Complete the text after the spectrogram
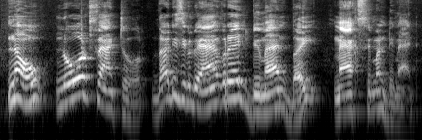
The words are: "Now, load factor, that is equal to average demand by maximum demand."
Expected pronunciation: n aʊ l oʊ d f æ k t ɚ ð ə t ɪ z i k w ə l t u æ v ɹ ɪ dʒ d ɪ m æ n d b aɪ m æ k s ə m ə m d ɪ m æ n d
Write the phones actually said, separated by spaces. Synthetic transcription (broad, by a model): n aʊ l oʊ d f æ k t ɚ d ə t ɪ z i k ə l t u æ v ɹ ɪ dʒ d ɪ m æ n d b aɪ m æ k s ə m ə m d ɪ m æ n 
